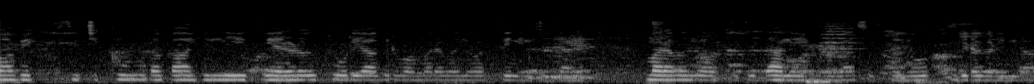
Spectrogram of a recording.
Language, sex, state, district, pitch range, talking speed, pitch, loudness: Kannada, female, Karnataka, Dharwad, 200-215 Hz, 100 wpm, 210 Hz, -32 LUFS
